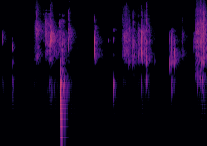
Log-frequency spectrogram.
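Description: Plastic snack wrapper crinkling in the hands as it is handled and opened, in short irregular crackles.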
